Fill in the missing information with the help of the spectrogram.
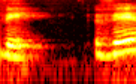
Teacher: o lábio inferior nos dentes superiores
